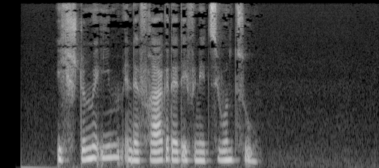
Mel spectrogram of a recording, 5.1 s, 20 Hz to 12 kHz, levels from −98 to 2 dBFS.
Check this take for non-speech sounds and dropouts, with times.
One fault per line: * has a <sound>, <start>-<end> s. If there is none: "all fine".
all fine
